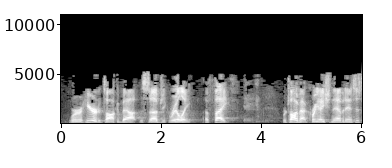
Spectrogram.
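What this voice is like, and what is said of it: Southern American accent. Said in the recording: “Some places I go don't speak Southern, so I understand probably you all works down here.”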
